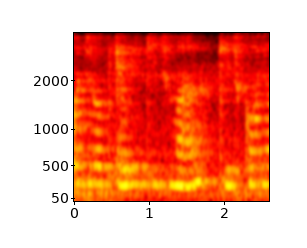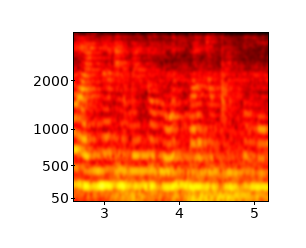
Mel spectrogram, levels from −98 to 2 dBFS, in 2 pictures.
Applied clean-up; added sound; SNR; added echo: none; Thunder / Rain; 9 dB; reverberation time 0.8 s.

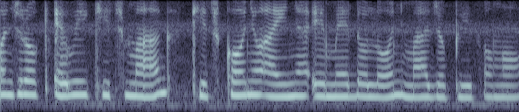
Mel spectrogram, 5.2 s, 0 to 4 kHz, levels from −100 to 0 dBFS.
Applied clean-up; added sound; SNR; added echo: none; none; none; none.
